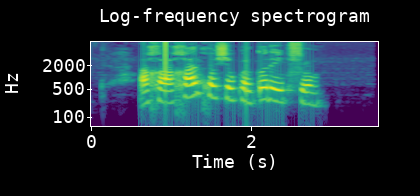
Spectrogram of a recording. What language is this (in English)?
Abkhazian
